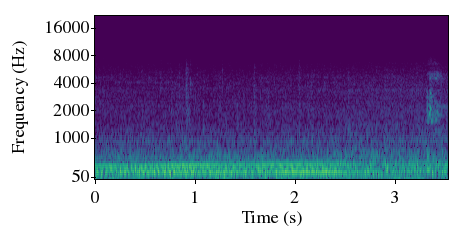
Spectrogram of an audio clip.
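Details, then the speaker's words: Toyota 4Runner 3.0 V6, before repair. Cylinder 6 has been dead since the beginning and was checked by leakdown test. Eighth-mile run on five cylinders: it pulls hard under throttle with an uneven, lumpy beat. Misfire from a burnt exhaust valve. "all right 4Runner take two on 5 cylinders did not like that"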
